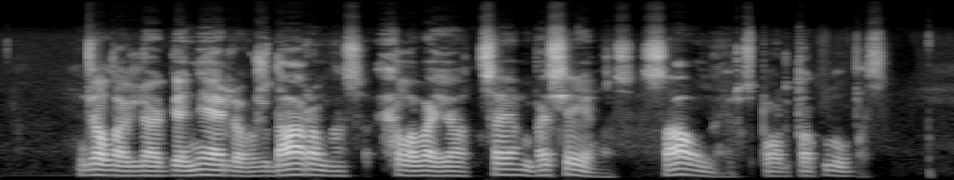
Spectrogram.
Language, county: Lithuanian, Panevėžys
